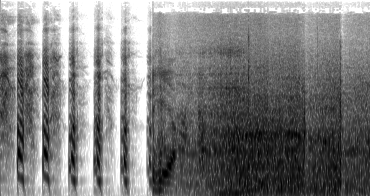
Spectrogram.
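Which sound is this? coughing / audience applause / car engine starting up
car engine starting up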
